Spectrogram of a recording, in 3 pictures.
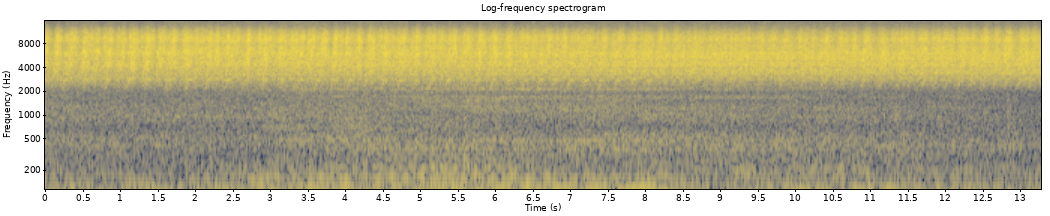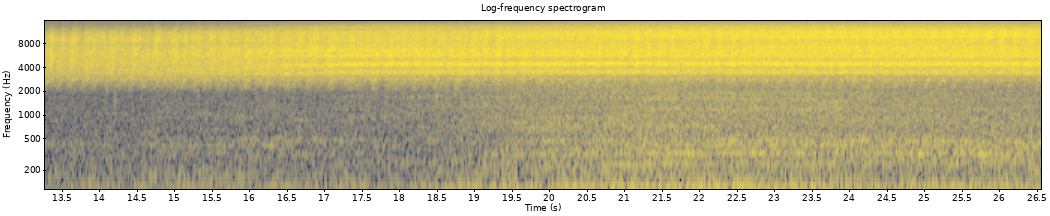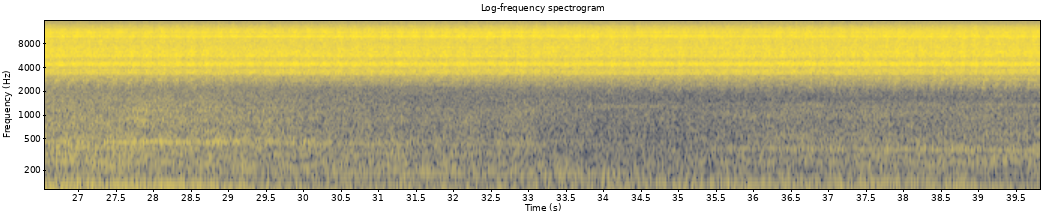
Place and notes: Sec., Minfu Rd., Yangmei Dist., Taoyuan City - In the pool side
In the pool side, Traffic sound, Opposite the train running through, Cicadas, Garbage truck passes, Zoom H2n MS+XY
Taoyuan City, Taiwan, August 2017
